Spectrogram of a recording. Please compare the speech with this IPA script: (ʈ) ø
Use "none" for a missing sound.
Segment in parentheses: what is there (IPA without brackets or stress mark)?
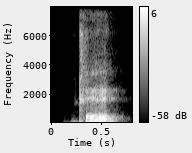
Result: ʈʰ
